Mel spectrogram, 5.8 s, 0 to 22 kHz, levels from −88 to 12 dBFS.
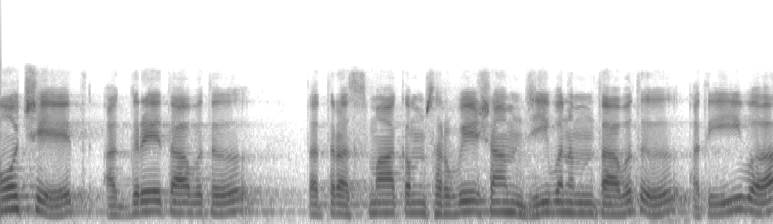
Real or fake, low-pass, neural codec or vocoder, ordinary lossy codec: real; 7.2 kHz; none; Opus, 24 kbps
